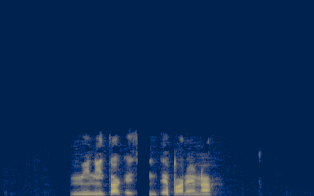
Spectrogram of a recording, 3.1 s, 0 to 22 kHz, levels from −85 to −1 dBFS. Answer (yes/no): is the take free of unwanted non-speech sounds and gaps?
no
